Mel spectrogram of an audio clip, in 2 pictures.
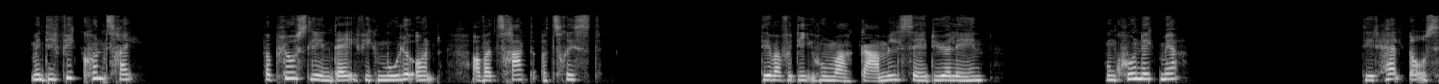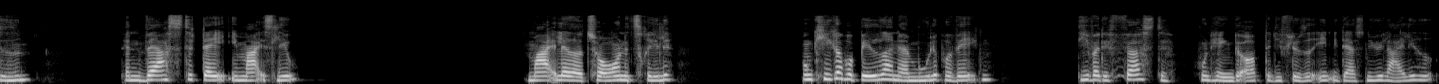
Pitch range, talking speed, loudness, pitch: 190-225 Hz, 140 wpm, -17 LUFS, 200 Hz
